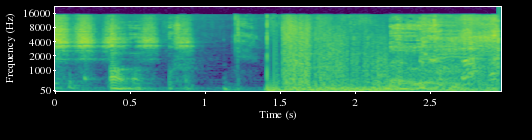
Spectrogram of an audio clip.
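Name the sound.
bomb explosion sound effect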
